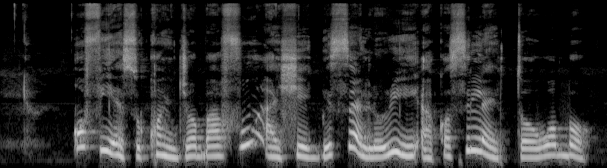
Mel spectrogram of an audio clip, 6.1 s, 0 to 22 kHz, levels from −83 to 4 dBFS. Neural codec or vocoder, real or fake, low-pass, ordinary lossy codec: none; real; none; none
